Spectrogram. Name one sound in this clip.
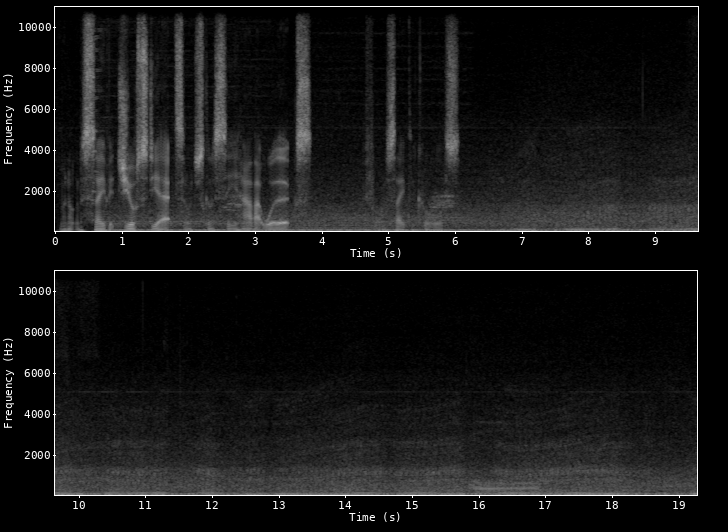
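A tractor engine drones steadily at a low pitch.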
